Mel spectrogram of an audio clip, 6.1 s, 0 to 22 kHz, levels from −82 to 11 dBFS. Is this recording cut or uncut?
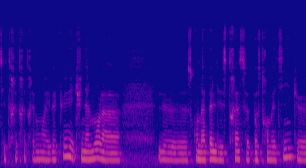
uncut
